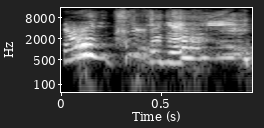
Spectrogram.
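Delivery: very high-pitched yell. Retelling a movie scene, the speaker mocks Superman: imitating Superman's high-pitched yelling. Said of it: "his voice gets all high pitched and he's yelling".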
